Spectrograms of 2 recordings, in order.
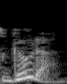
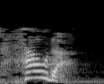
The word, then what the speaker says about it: Gouda: That's not how you pronounce Gouda. It's Gouda. That's apparently from the Netherlands. It's named after the city in the Netherlands, and they pronounce it with an H.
